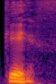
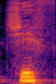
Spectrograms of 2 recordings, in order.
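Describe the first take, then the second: First: The word starts with a hard G sound. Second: The word starts with a J sound. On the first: This is the common everyday pronunciation. "not GIF" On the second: This is the supposedly official pronunciation. "It's meant to be GIF"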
